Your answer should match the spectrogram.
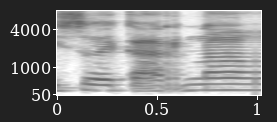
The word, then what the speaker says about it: Soekarno: Yang ada OE jadi U gitu loh, Dek. Kalau tulisan Soekarno jadi Soekarno kan gitu.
